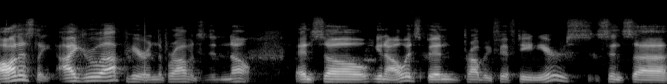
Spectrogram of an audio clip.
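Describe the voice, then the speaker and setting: A man with a Maritime Canadian accent, medium-pitched, at a moderate pace with lively intonation. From New Brunswick, Canada (Miramichi). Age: middle-aged. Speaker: provincial government minister. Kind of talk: casual podcast interview.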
